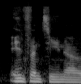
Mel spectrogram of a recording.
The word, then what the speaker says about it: Infantino: Infantino is how everybody's heard it.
